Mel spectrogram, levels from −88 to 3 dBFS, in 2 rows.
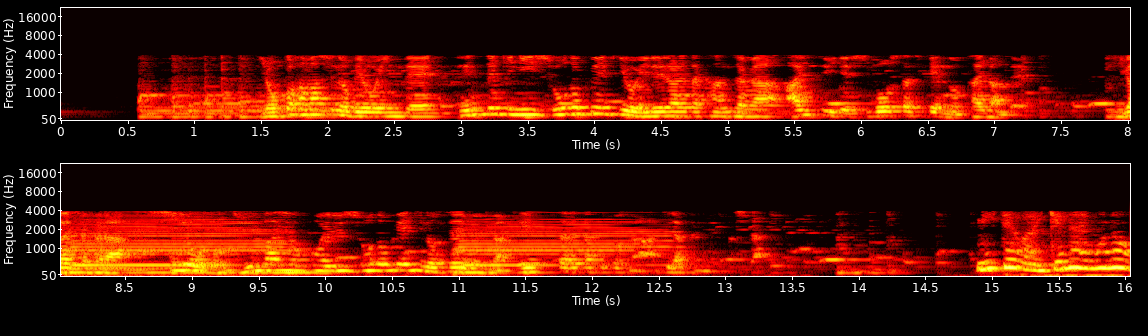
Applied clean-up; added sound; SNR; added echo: classical method WPE with log-MMSE.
